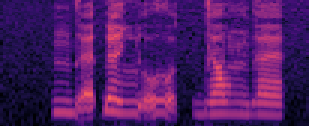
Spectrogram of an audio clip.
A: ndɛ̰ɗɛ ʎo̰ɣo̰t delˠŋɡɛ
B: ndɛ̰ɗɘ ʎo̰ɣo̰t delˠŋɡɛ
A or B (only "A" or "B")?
A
